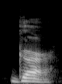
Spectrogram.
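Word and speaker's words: gr: You have the pronunciation. Ger.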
